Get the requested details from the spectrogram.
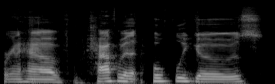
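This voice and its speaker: Slightly stuffy from a cold, a young gaming streamer narrates his building game in a medium-pitched voice that's steady, smooth and a bit bright, at a moderate pace. At his desk microphone he thinks aloud in a rambling, casual way.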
